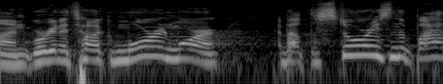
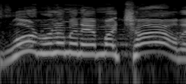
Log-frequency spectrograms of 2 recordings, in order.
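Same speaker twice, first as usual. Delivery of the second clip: high, quick frustrated plea; acted cry of complaint to God; 9 semitones higher, much faster than usual. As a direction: plead upward in rushed exasperation. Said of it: "he cries out to God".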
